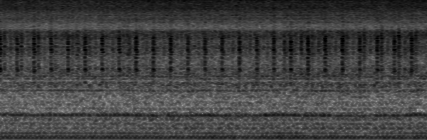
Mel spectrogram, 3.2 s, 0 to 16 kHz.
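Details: Lada Largus 1.6 16-valve VAZ 129 engine, cold, about 3 minutes after start: quick regular valvetrain tick, roughly four a second, over a rough idle with a torn exhaust flex pipe; persists after hydraulic lifter replacement, quiets when warm.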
